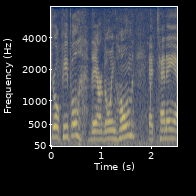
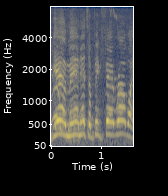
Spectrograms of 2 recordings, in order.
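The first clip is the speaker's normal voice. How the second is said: higher and louder, selling the lie with a grin; cheeky bluff; 7 semitones higher, 6 dB louder than usual. Retold or imitated. Owner tells the driver his bear is a dog, cheeky and loud. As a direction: brazen fake innocence.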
